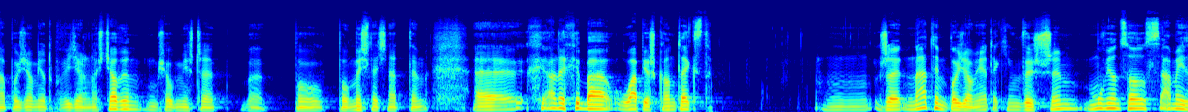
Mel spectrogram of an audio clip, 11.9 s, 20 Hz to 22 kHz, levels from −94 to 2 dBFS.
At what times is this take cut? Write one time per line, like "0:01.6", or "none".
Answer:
none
